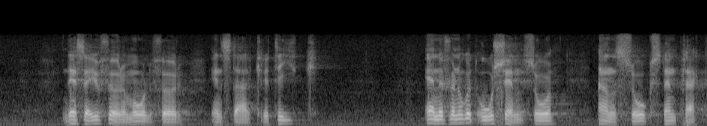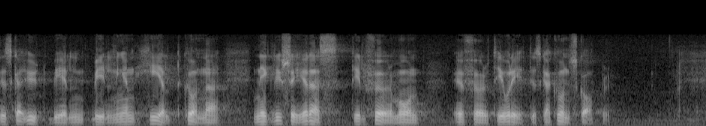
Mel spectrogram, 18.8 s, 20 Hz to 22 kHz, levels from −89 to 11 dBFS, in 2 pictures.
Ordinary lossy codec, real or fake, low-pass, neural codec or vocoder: none; real; 7.2 kHz; none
